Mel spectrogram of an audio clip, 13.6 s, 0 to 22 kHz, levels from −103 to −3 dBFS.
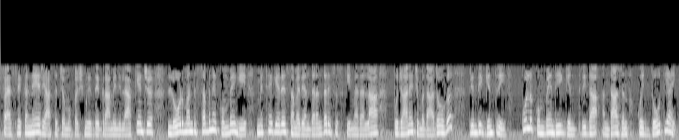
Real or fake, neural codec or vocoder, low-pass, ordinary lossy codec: real; none; 3.6 kHz; none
